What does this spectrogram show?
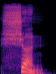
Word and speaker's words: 顺: So this first character is pronounced shun.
